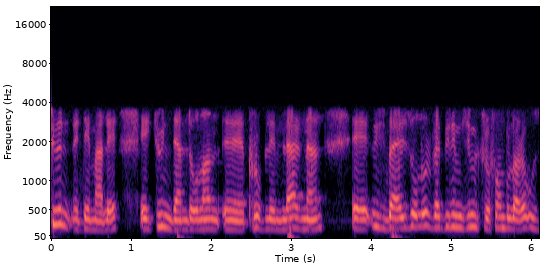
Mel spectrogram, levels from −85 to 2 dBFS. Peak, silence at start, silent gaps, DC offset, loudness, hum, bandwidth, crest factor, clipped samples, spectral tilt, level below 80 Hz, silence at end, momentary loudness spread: -10 dBFS; 0 s; none; under 0.1%; -29 LUFS; none; 4.1 kHz; 18 dB; under 0.1%; -8.5 dB/octave; -58 dBFS; 0 s; 4 LU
